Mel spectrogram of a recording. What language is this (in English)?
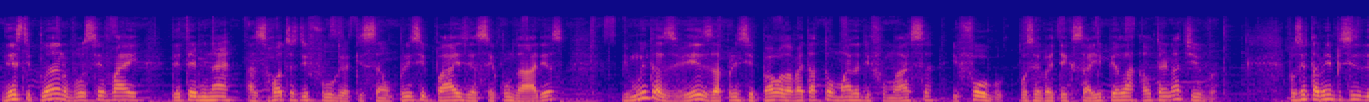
Portuguese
